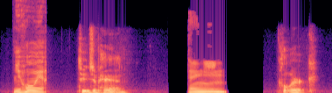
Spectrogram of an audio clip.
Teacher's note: Before I or E, the syllabic nasal may also sound like a nasalized Y.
